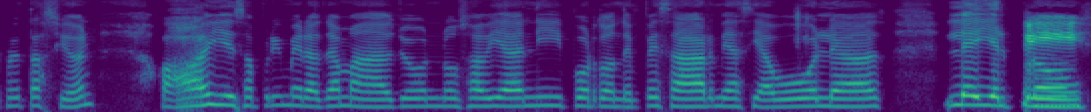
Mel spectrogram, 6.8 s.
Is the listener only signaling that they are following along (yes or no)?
yes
